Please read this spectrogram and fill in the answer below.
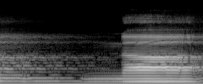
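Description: A man's voice chanting a sermon in the sung Isan lae style, holding long notes. One note fades, and a new, slightly lower held note starts about a second in and swells louder.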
